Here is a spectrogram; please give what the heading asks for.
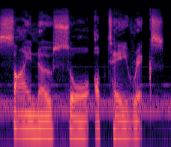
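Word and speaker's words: Sinosauropteryx: Sinusauropteryx, pronounced si-no-saw-op-ter-ix, Caudipteryx, Microraptor, a small dromaeosaur with four wings.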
